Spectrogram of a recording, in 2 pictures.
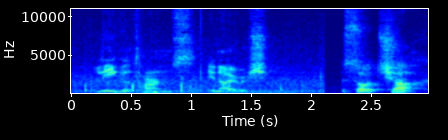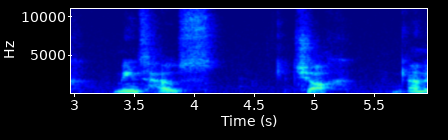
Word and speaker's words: teach: So Chock means house, Chock, and it could also be pronounced Tig as well, if you want.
